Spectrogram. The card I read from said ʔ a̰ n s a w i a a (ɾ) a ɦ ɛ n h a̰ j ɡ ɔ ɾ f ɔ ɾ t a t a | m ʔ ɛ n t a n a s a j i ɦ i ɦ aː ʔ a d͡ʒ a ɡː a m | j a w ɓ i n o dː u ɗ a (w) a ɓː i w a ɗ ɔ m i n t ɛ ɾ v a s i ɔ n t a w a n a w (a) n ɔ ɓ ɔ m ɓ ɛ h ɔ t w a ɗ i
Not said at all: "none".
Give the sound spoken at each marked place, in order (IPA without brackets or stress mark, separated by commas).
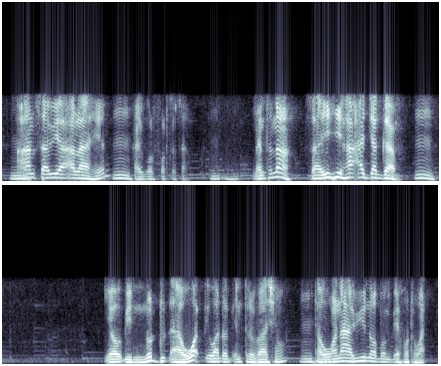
l, w, i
